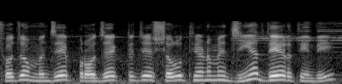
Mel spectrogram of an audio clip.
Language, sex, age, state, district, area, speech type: Sindhi, male, 30-45, Gujarat, Kutch, urban, spontaneous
